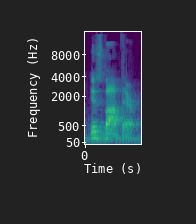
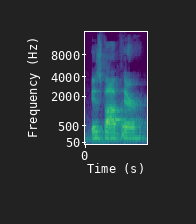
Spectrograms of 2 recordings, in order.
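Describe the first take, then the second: First: Flat, confident ask, falling end; confident question. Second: Bob stressed, louder, confident; confident question. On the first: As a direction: ask it like you belong. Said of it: "deliver it like that". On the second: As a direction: lean on Bob with certainty. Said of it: "get that first name". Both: Shown as a demonstration.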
